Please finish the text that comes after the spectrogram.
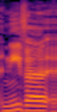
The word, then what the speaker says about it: Neva: it wrong forever I think is it It's Neva correct it is Neva yes okay and that's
